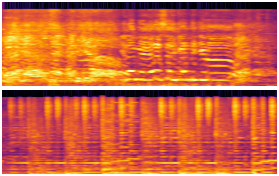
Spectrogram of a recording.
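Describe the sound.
Fishermen staging a sit-in protest near Rameswaram railway station, India, demanding the release of fishermen arrested by the Sri Lankan government, chant slogans in unison, loud rising and falling voices for about three seconds, then a rumbling mass of overlapping shouts and crowd noise continues.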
